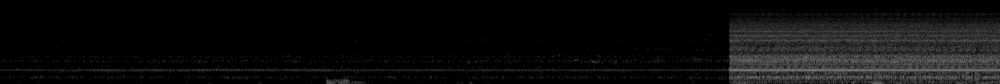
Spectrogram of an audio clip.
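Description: A faint steady electrical hum, then about seven seconds in a louder steady hiss with hum switches on suddenly and keeps running.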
